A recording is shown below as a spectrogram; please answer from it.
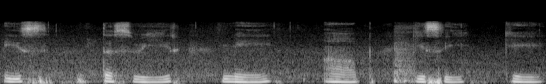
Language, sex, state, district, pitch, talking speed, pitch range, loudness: Hindi, male, Haryana, Rohtak, 125 Hz, 65 wpm, 115-135 Hz, -17 LUFS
